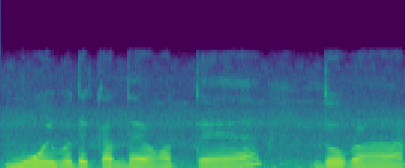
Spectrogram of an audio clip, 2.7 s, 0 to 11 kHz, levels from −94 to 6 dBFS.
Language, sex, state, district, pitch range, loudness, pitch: Chakma, female, Tripura, Dhalai, 215-235 Hz, -15 LUFS, 225 Hz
